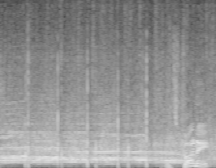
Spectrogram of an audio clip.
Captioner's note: cheers and applause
